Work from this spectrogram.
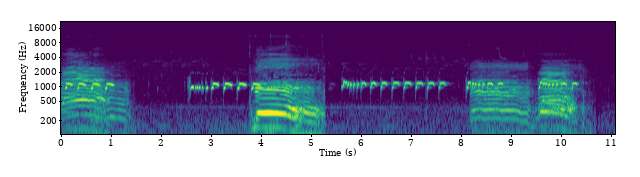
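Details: Tame cattle, tens of them, walking along a rice field road; several drawn-out, harmonic moos rise and fall, interleaved with quick repeated chirping trills from a bird in the background.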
